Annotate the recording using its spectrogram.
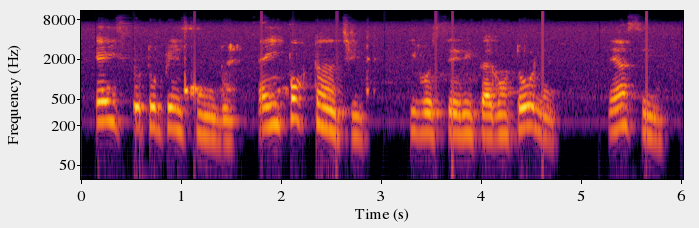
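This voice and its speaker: Fairly slow speech broken by long, frequent pauses, with noticeable background noise. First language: Mebengokre (Kayapó) (speaking Portuguese). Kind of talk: group discussion. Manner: halting.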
